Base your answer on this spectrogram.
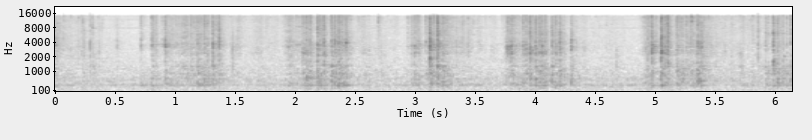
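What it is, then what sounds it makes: Gym chalk block being scraped. A solid white gym chalk block held in the hand is scraped and cut repeatedly with a small knife, breaking off powdery flakes. Dry, bright scratching and crunching bursts come in uneven strokes with short pauses between them, and each stroke fades quickly with no ringing.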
